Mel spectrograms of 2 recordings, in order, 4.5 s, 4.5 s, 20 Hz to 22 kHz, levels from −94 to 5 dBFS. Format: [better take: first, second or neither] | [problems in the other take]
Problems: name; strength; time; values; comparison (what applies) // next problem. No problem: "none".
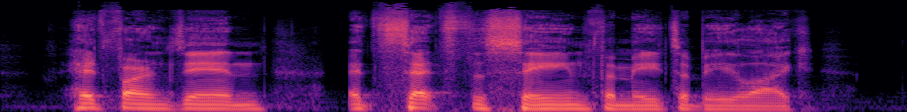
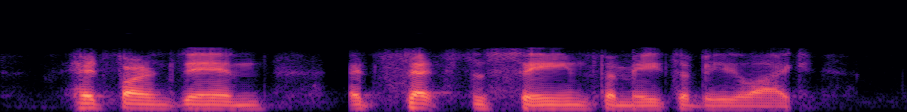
first | phone-call audio; nothing above 3.5 kHz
